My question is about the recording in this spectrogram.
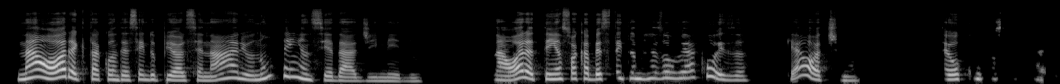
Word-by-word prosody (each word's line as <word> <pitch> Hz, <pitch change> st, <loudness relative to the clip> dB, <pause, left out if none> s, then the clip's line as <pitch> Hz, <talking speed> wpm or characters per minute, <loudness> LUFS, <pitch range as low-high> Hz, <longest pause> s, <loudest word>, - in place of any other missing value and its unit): na 300 Hz, +8 st, +7 dB
hora 300 Hz, +2 st, +8 dB
que 245 Hz, -, -15 dB
tá 240 Hz, -, 0 dB
acontecendo 220 Hz, -1 st, -3 dB
o -, -, -4 dB
pior 195 Hz, -2 st, -1 dB
cenário, 215 Hz, +7 st, -1 dB
não 270 Hz, -, -2 dB
tem 360 Hz, -6 st, -2 dB
ansiedade 175 Hz, -7 st, -4 dB
e 165 Hz, -, -9 dB
medo. 155 Hz, -1 st, -10 dB, 0.7 s
Na 200 Hz, -2 st, +1 dB
hora 290 Hz, +4 st, +5 dB
tem 245 Hz, 0 st, 0 dB
a 250 Hz, -, +2 dB
sua 260 Hz, +1 st, -2 dB
cabeça 240 Hz, -1 st, -1 dB
tentando 270 Hz, -2 st, -3 dB
resolver 280 Hz, +1 st, -4 dB
a 310 Hz, -, -4 dB
coisa, 215 Hz, -, -3 dB, 0.4 s
que -, -, -9 dB
é -, -, -2 dB
ótimo, 190 Hz, -, -2 dB, 0.8 s
você 230 Hz, -, -2 dB
ocupa 240 Hz, +3 st, -3 dB
seu -, -, -14 dB, 0.3 s
cérebro. -, -, -17 dB
235 Hz, 170 wpm, -22 LUFS, 195-275 Hz, 0.8 s, hora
